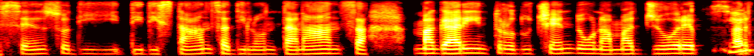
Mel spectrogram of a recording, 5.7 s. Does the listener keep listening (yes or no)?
yes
